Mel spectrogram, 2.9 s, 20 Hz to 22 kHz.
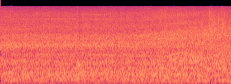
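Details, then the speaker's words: Dometic RV furnace (model AFMD30121A) removed and bench-tested with gas on and thermostat wires jumped: steady rushing blower roar with no igniter ticking at all. No ignition spark; a bad, corroded control board is suspected. "we're going to fish the lights i kind of don't think it's uh trying to ignite i don't hear it striking which means we probably have a bad board"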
